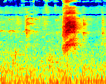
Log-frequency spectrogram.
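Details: Parrot producing one brief raspy squawk in the middle of the recording, preceded by a fainter shorter note, against a low steady background hiss.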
